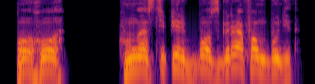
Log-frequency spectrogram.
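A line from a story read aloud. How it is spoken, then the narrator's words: Exclaimed. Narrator (Russian): снова воскликнул командир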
